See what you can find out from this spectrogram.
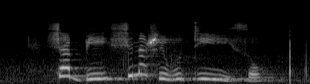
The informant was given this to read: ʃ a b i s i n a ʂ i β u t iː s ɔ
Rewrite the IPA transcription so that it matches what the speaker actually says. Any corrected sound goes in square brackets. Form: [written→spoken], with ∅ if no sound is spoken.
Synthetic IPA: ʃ a b i [s→ʃ] i n a ʂ i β u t iː s ɔ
